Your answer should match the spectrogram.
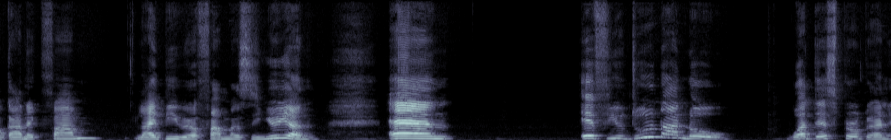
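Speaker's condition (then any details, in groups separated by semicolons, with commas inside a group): No condition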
